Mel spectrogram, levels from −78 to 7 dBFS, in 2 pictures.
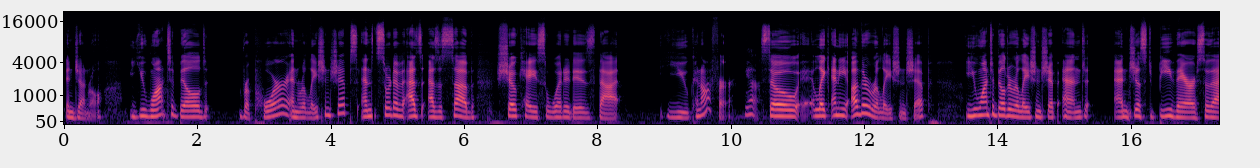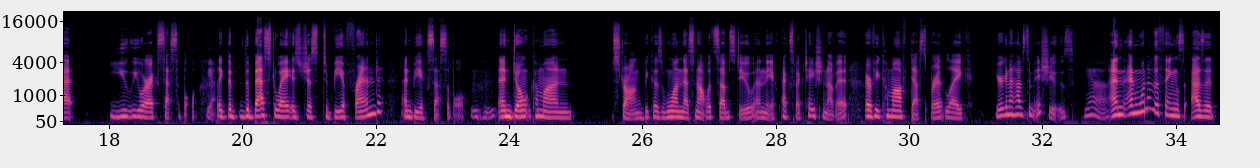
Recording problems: none

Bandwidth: 18.5 kHz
